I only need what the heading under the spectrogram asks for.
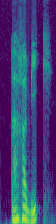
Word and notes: arabique: [a.ʁa.bik]; France

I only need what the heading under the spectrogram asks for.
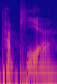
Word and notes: Papier: /paˈpiːɐ̯/; /paˈpiɐ̯/

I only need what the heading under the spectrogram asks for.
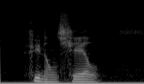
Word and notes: financier: /fi.nɑ̃.sje/

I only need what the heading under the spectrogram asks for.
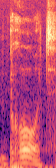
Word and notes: bread: /bɹɛd/

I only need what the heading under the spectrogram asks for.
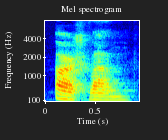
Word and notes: méfiance: /me.fjɑ̃s/; France

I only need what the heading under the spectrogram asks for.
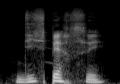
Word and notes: spread: American English; /spɹɛd/

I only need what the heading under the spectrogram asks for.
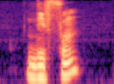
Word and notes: field: [fild]; American English

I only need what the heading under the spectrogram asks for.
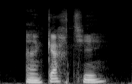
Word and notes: neighborhood: [ˈneɪ.bɚ.ˌhʊd]; /ˈneɪbəhʊd/; /ˈneɪbəɹhʊd/

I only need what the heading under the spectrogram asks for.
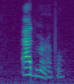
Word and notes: admirable: American English; /ˈæd.mɚ.ʌˌbl/

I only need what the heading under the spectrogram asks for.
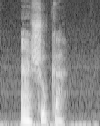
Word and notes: choucas: [ʃu.ka]

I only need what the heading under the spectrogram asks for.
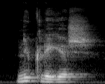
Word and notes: ядро: /jɪˈdro/

